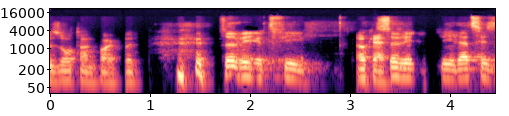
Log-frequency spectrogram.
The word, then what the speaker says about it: Szövérdfi: You're going to have to help me with the pronunciation. I can get the Zoltán part, but Szövérdfi. Okay. Szövérdfi, that's his name.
